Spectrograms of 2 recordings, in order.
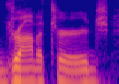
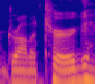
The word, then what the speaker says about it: dramaturg: like officially given the the title dramaturg or dramaturg as some people pronounce it but that's what he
